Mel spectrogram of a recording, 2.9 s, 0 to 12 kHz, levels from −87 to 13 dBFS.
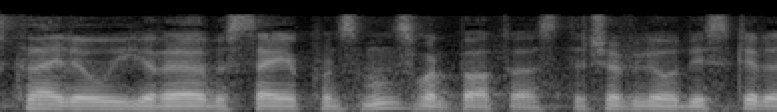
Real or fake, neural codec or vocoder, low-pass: fake; codec, 16 kHz, 0.5 kbps, FunCodec, trained on LibriTTS, 25 frames a second; 7.2 kHz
